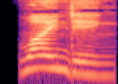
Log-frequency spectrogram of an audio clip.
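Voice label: "winding", English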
